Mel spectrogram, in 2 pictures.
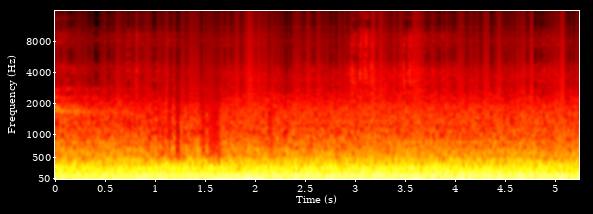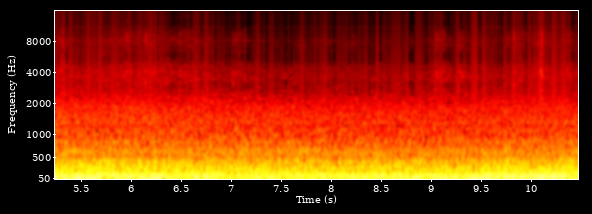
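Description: Inside a moving car on the way home, a constant broadband road and engine rumble holds steady throughout, even and fairly loud, with no speech.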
